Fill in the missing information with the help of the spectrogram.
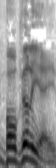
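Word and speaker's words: Beauvillier: Luna kept it away from Bevilier. Now Bailey over for the Islanders. Now off a giveaway, score! Anthony Bevilier sends the Islanders down to Tampa for Game 7 on Friday night. – Anthony Bevilier, that's how you say it.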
